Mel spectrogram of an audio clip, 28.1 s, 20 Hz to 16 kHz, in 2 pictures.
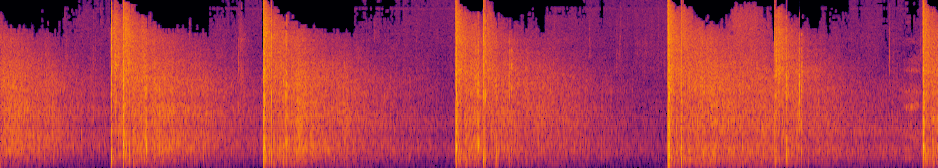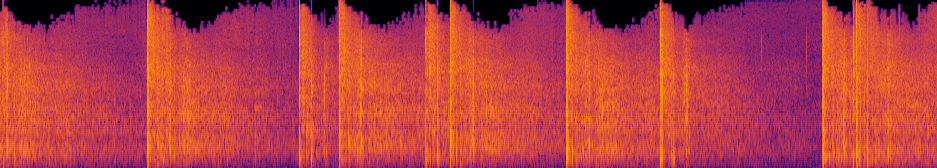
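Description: A 21-shot fireworks cake firing its shells one after another: each a sharp bang followed by a fading rushing tail, roughly every two to three seconds, coming faster near the end with a cluster of quick bangs.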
